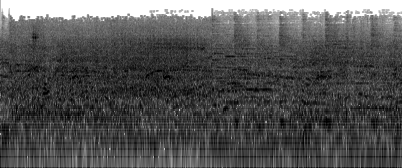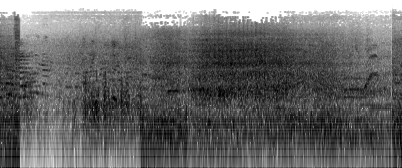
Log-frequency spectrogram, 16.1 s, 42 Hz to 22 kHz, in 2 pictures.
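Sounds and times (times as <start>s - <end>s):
roller coaster rumbling on track: 0.0s - 16.0s.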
